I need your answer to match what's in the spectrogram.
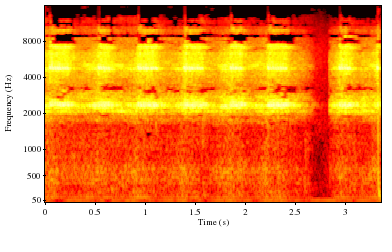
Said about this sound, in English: Ooh, these crickets. I could dance at this cricket noise.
